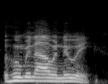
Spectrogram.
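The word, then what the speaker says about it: Hoomanawanui: How do you say his name? – Michael Humanawanui. – Not bad. – Not terrible.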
